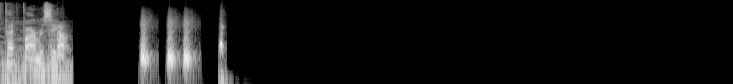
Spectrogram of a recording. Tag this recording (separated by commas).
Bow-wow, Speech, Music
